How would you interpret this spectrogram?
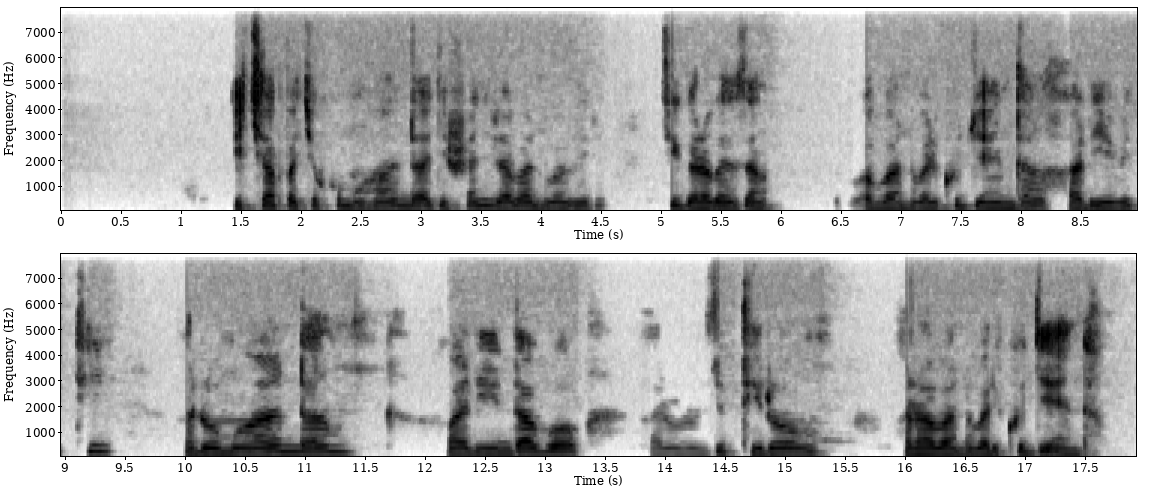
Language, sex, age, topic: Kinyarwanda, female, 18-24, government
